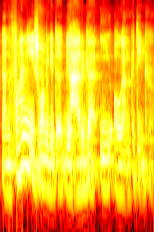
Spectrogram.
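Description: A middle-aged man with a Malaysian Malay accent giving a humorous motivational lecture in a library hall, animated and joking. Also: moderate pace, creaky. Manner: animated and joking, acts out quotes in high voices. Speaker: motivational preacher. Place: event hall at a public library. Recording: dull lo-fi live recording with background noise.

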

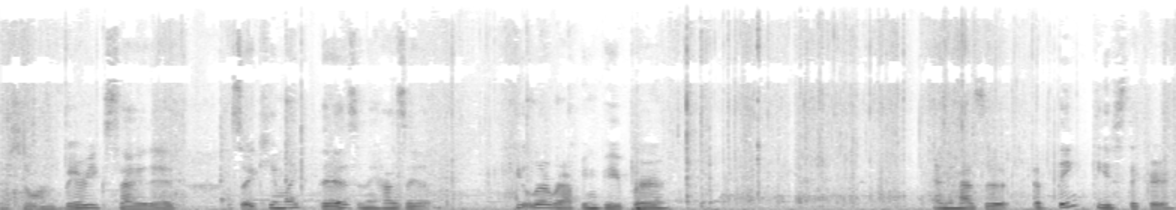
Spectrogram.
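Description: A young plant vlogger from the Philippines chats cheerfully to a tabletop camera while unboxing and handling plants in her home kitchen, gushing all the while. Her voice is medium pitched, and background noise can be heard.

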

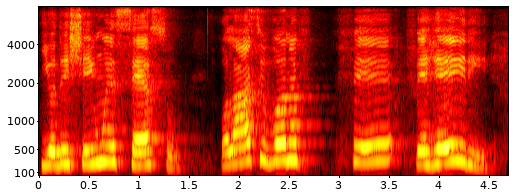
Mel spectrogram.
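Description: A woman's voice: high voice, slow pace. A Brazilian woman hosting a casual live craft tutorial from home, chatty, laughing often and greeting viewers by name. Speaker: craft live-stream host.

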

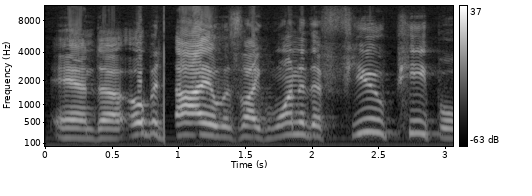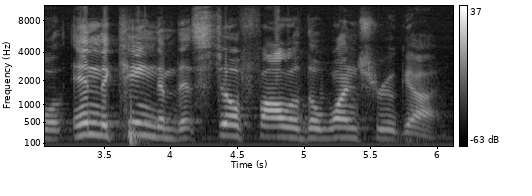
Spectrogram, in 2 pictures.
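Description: A man in his thirties preaching a sermon on a church stage through a headset mic, animated, with frequent restarts and fillers. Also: sits high, normal speed. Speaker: pastor. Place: church stage with band gear, indoors.

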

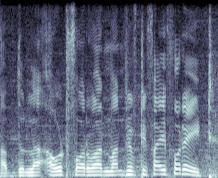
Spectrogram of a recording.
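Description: A man's voice: on the high side, fast, over loud music. An Indian man giving live cricket commentary and score updates. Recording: very noisy outdoor broadcast ambience.

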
